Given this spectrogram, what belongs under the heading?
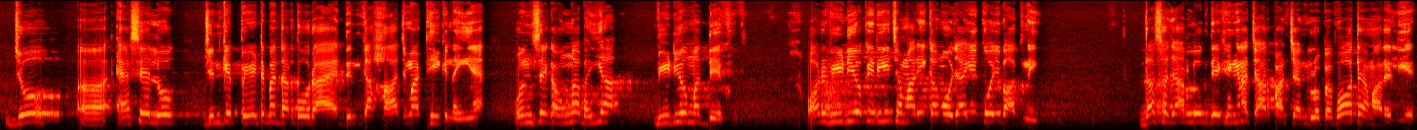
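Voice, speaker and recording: A man's voice: high-pitched, normal speed, creaky, fairly bright tone. An older man giving a fervent, repetitive rallying appeal to viewers as a pensioners' campaign organizer.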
